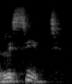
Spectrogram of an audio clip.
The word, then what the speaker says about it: receipt: prounce it re re this is not receip this is receipt receip this is receip not re after P the next letter is r is silent if it if it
